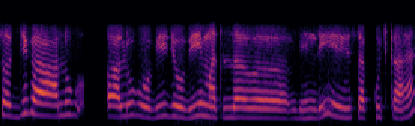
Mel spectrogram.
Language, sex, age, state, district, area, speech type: Hindi, female, 60+, Uttar Pradesh, Azamgarh, urban, conversation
